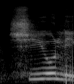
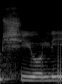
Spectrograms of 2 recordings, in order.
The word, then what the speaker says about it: Seouli: अच्छा, शियोली गाइस, शियोली। मेरा नाम शियोली है, ऐसे करके प्रोनाउंस कर सकते हैं, शियोली।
